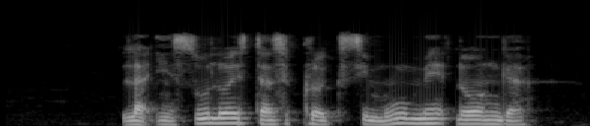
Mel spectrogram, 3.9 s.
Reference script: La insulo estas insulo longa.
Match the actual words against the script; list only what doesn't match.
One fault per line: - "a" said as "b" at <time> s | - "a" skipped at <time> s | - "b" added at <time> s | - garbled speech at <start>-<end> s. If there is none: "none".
- "insulo" said as "proksimume" at 2.1 s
